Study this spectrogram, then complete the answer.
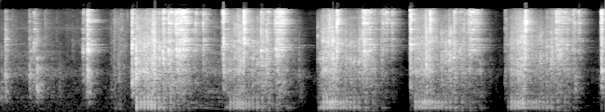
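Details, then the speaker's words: Old two-stroke ice auger: buzzes in short bursts about a second each, then sags and nearly dies between them; engine keeps stalling, adjustment next. "why does it keep dying out"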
